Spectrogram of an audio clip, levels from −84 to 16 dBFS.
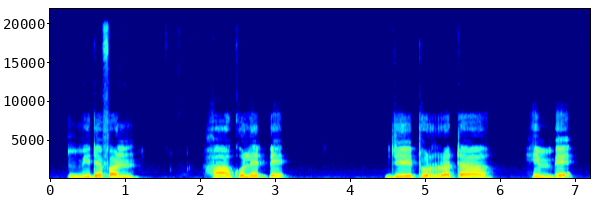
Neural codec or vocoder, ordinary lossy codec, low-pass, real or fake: vocoder, 44.1 kHz, 128 mel bands every 256 samples, BigVGAN v2; none; 19.8 kHz; fake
